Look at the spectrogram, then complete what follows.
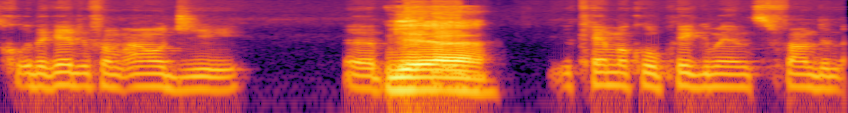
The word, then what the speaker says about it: algae: I did the American pronunciation because the American pronunciation is algae. The British one is algae.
